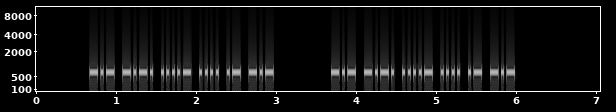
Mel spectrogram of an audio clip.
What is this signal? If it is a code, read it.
Morse code, heard as a keyed tone, about 36 wpm, 700 Hz. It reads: KC4HAK KC4HAK
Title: USA Call Signs - 6 Characters - Repeated 2x - 35wpm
